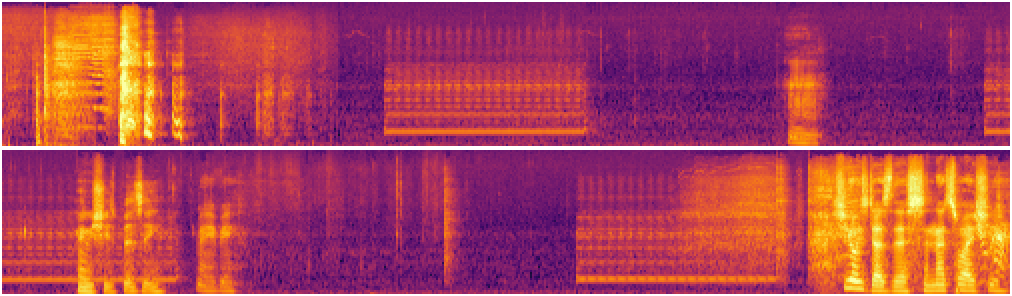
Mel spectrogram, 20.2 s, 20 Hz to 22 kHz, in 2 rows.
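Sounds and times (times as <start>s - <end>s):
laughter: 0.4s - 1.8s, 19.6s - 20.1s
phone ringing tone: 3.8s - 5.9s, 9.8s - 11.9s, 15.8s - 17.5s
speech: 11.0s - 12.6s, 18.5s - 20.1s.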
